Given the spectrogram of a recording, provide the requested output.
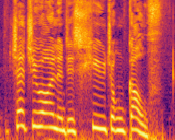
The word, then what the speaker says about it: Jeju: How do you spell that? – J-E... – Jeju Island. – J-U. – Oh, yeah, Jeju. I've got it.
